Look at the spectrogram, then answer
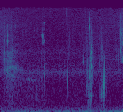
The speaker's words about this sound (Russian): Извините, я сейчас делаю глоток чая, потом объясню, что это такое для тех, кто не очень включен в научный сленг.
